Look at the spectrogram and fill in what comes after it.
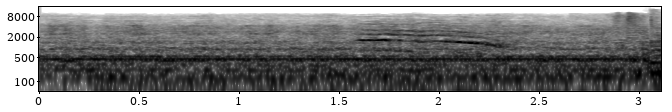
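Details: A domestic cat gives a single short meow that slides downward in pitch midway through, over a steady low electrical hum and faint room noise.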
